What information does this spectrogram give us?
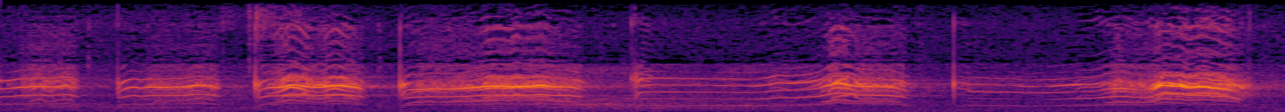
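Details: Pet cockatiels, described by their owner as very happy, give rich, harmonic chirps and rising-falling whistles in short bursts every second or so, with some calls drawn out and wavering.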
